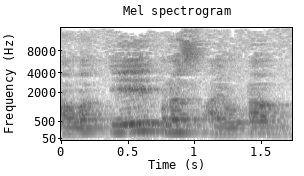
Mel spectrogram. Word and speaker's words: iota: ठीक है, इसका प्रोनाउंसिएशन होता है आयोटा।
